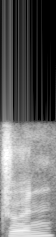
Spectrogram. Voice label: "zhun5", Taiwanese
